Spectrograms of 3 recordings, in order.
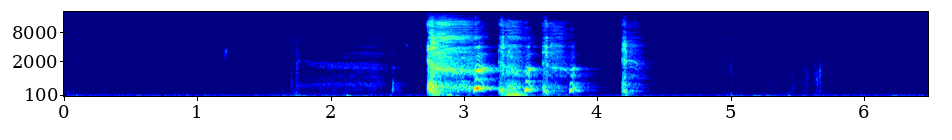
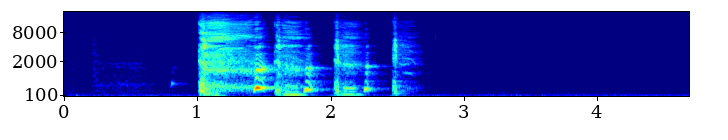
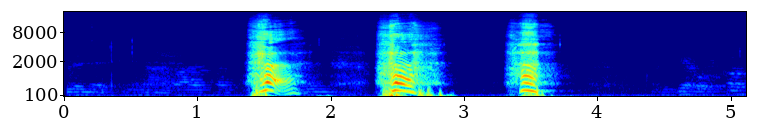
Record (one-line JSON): {"three_cough_length": "6.5 s", "three_cough_amplitude": 10768, "three_cough_signal_mean_std_ratio": 0.23, "cough_length": "4.7 s", "cough_amplitude": 14114, "cough_signal_mean_std_ratio": 0.24, "exhalation_length": "5.1 s", "exhalation_amplitude": 21268, "exhalation_signal_mean_std_ratio": 0.29, "survey_phase": "beta (2021-08-13 to 2022-03-07)", "age": "18-44", "gender": "Female", "wearing_mask": "No", "symptom_cough_any": true, "symptom_runny_or_blocked_nose": true, "symptom_fatigue": true, "symptom_fever_high_temperature": true, "symptom_change_to_sense_of_smell_or_taste": true, "symptom_onset": "5 days", "smoker_status": "Never smoked", "respiratory_condition_asthma": false, "respiratory_condition_other": false, "recruitment_source": "Test and Trace", "submission_delay": "2 days", "covid_test_result": "Positive", "covid_test_method": "RT-qPCR", "covid_ct_value": 25.9, "covid_ct_gene": "ORF1ab gene", "covid_ct_mean": 26.7, "covid_viral_load": "1800 copies/ml", "covid_viral_load_category": "Minimal viral load (< 10K copies/ml)"}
